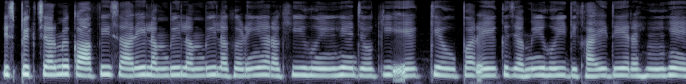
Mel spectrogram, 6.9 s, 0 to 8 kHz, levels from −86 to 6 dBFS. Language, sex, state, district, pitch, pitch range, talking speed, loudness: Hindi, female, Bihar, Katihar, 215 Hz, 210-230 Hz, 200 wpm, -16 LUFS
